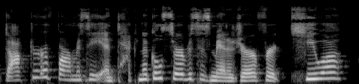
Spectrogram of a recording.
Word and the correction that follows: Kyowa: It's Kyowa, new word, Hakko.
